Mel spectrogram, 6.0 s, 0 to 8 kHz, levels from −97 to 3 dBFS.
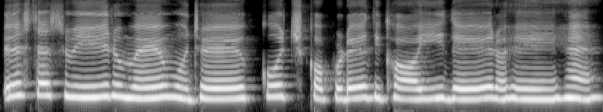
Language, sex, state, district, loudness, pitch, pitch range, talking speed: Hindi, female, Madhya Pradesh, Katni, -9 LUFS, 265 Hz, 250-285 Hz, 100 wpm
